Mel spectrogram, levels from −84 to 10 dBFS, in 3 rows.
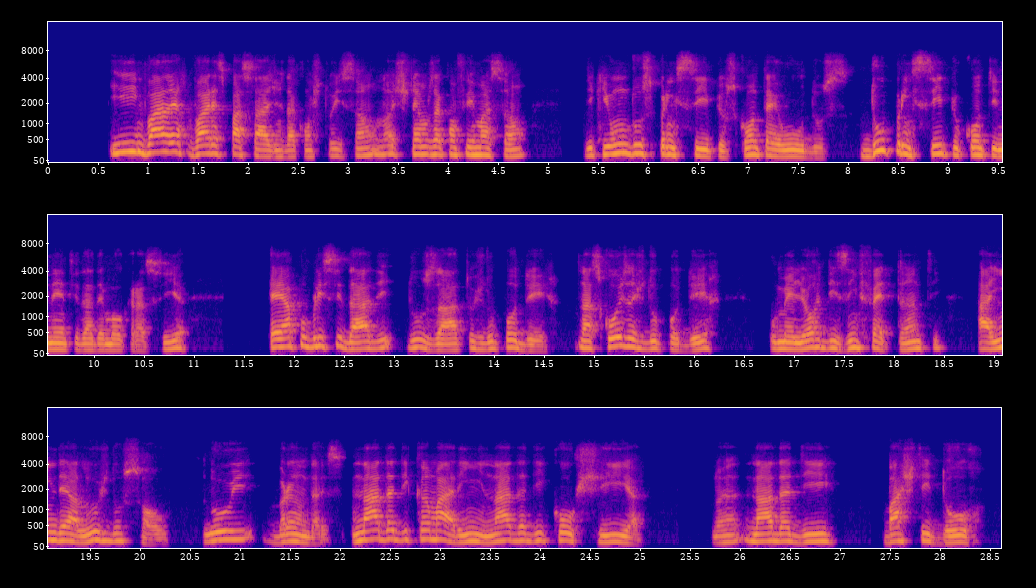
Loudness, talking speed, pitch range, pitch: -20 LUFS, 115 wpm, 130-165 Hz, 150 Hz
